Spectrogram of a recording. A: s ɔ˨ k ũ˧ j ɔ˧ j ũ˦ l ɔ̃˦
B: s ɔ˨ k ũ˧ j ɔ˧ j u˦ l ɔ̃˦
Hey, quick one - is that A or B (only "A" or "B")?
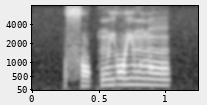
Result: A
